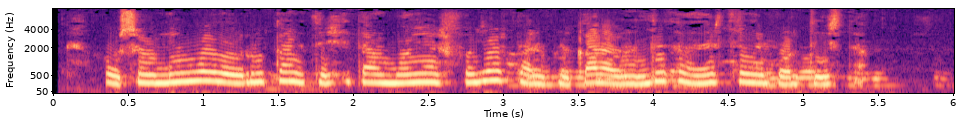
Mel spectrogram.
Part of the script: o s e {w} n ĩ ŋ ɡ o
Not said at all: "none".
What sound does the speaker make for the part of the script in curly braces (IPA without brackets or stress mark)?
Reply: w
